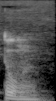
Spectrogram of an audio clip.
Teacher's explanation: Ta baris depan bukan bunyi to, ta baris depan bunyi tu. Jadi bila bertemu mim jadi tum.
